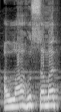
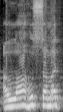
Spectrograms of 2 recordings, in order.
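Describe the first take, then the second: The two takes are said the same way.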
